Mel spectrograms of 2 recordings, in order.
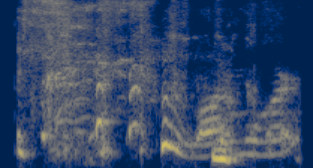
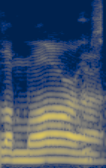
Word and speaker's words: Lamara: Lamar. Did I say your name wrong? Yes. How's it pronounced? Pronounce it for Lamara. me. I'm Lamara. sorry.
